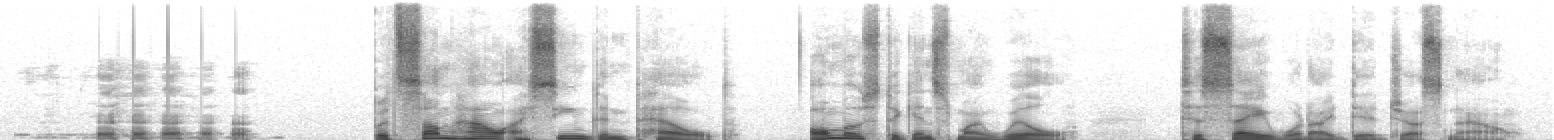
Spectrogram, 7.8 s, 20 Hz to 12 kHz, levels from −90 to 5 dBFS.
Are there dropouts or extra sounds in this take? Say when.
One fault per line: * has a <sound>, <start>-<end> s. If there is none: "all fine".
* has a laugh, 0.1-1.4 s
